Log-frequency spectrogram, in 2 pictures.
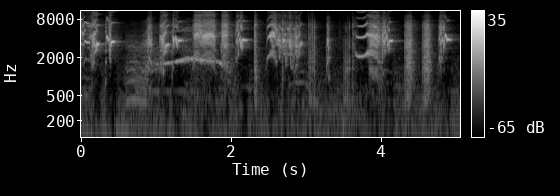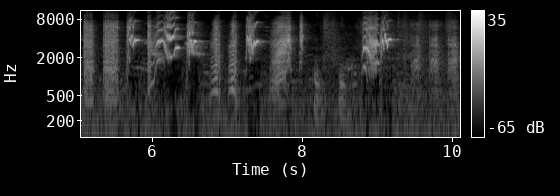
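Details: Long starling lure song billed as champion chirping: a sustained series of sharp clicks, chattering rasps and bright slurred whistles, including a drawn-out low whistle early on, repeated in quick bursts throughout.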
